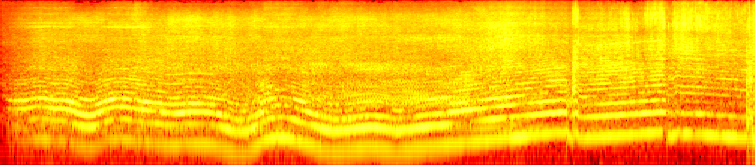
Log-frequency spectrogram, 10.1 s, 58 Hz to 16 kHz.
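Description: Osella PA9 race car's Honda 2.0-litre four-cylinder VTEC engine revving hard, its pitch dipping and rising several times and then climbing steadily. Two short sharp cracks come in the second half.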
